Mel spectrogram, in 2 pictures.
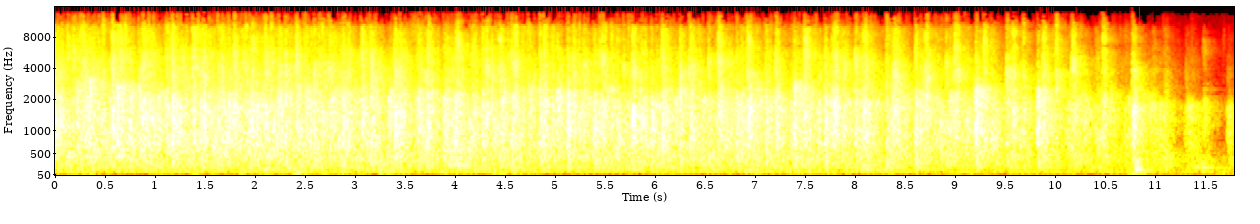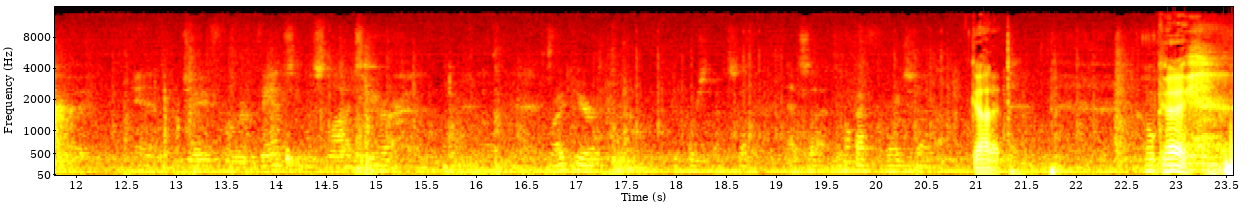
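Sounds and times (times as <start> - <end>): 
audience applause: 0.0 - 12.1.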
